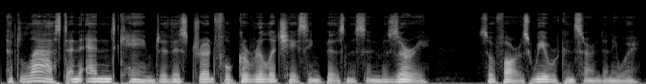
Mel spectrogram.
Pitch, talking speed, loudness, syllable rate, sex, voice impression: 105 Hz, 185 wpm, -20 LUFS, 5.6 syllables/s, male, masculine, adult-like, slightly fluent, refreshing, slightly sincere, friendly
